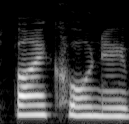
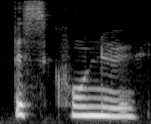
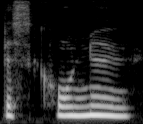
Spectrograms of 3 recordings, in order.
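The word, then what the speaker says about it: biscornu: tiny little bis cor I always thought that word was by coru but um um Katherine from k3n um she makes them and she she she pronounces it bisu and uh I think she would know because she uh lives in France so um from now on I'll call it bis new so that was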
